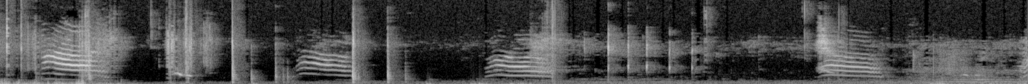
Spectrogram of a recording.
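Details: Small young male stray cat from a city garden, purring and meowing after a meal; five short bent meows spaced every couple of seconds among sharp clicks and taps, with low background rumble.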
